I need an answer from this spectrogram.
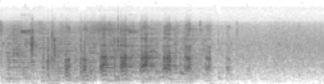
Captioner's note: Frenchy laughs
